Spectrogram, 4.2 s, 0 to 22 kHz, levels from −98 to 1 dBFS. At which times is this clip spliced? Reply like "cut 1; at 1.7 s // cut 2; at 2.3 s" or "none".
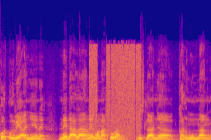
cut 1; at 2.8 s

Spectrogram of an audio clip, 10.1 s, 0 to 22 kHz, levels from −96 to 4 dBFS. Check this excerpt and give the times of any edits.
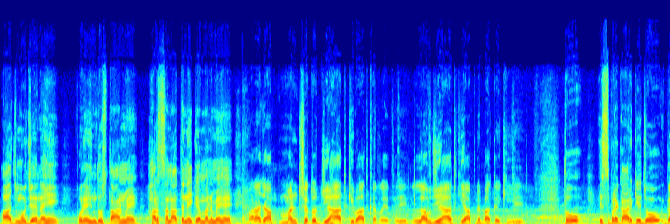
cut 1; at 3.6 s

